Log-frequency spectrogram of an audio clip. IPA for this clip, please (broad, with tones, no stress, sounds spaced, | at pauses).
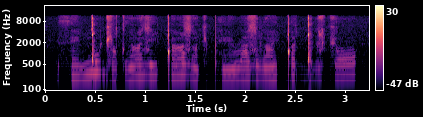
θ ẽ˧ ŋ͡ǃ u˥ d͡ʒ ɔ˩ tˤ ð ã˧˥ z i˧˥ ǃ ɐ̃˧˥ i̯ zˤ ɐ̃˩˧ t͡ʃ pʰ ẽ˩˧ ɹ a˧˥ z v ã˧˥ i̯ ǃ ɐ˥ ɡ͡ǃ u˩˧ z t͡ʃ ɔ˧˥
